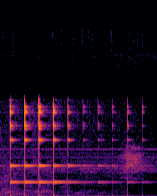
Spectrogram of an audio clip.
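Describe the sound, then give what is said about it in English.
An elderly gentleman at the head of a dinner table stands and taps his glass with a spoon about eleven times in a quick, even rhythm, each bright clink fading a little, while a high, steady ring hangs under the taps. No one speaks. “As Felicity was put into the chair next to him, he stood up and tapped his glass with a spoon.”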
